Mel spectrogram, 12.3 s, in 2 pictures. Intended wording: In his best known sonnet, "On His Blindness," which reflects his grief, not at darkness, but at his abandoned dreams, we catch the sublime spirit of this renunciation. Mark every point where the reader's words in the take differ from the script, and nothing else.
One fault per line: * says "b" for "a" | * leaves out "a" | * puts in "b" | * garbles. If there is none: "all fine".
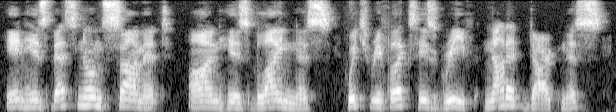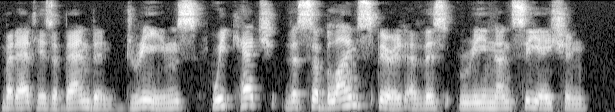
all fine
